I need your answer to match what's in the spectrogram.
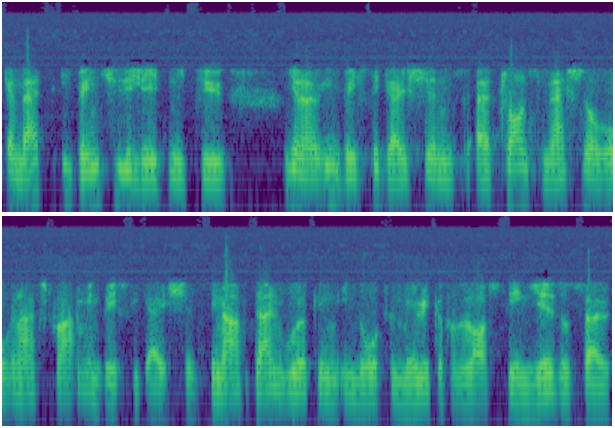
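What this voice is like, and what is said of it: South African accent. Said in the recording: “You can probably pick up on the accent. So I'm originally from South Africa.”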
